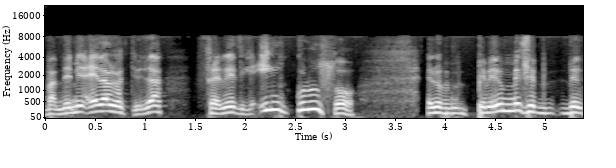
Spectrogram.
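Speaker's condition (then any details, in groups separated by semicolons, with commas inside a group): Down syndrome; congenital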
